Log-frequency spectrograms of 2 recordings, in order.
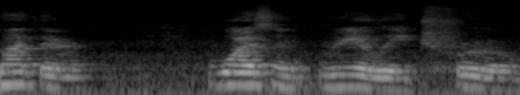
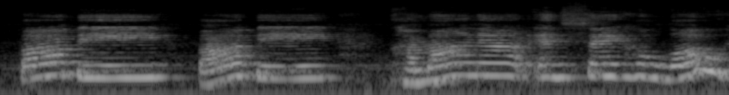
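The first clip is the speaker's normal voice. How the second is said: lightly voiced mother, higher, coaxing; mother calling; 8 semitones higher than usual. A narrator's reading. Mother calling her shy son out. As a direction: coax him out from under the bed. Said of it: "his mother would say".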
